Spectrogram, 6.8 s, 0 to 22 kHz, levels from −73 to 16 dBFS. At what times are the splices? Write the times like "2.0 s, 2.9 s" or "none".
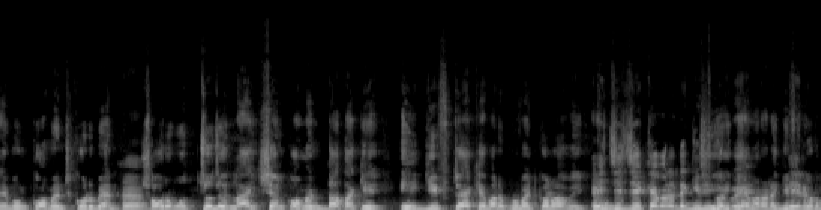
none

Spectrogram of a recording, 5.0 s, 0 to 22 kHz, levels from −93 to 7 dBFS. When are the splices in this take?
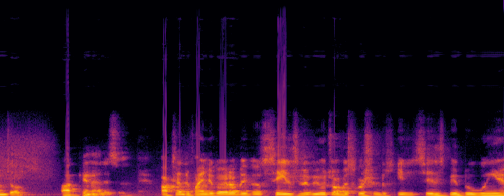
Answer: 1.4 s

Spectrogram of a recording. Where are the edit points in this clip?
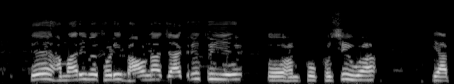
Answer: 2.5 s

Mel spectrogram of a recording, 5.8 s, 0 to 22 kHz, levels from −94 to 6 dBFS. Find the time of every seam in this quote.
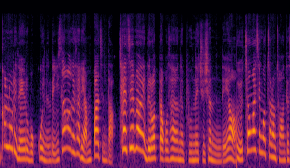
4.7 s

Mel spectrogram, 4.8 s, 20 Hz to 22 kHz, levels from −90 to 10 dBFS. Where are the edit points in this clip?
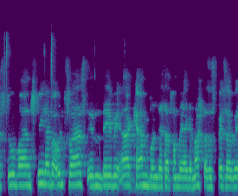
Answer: none

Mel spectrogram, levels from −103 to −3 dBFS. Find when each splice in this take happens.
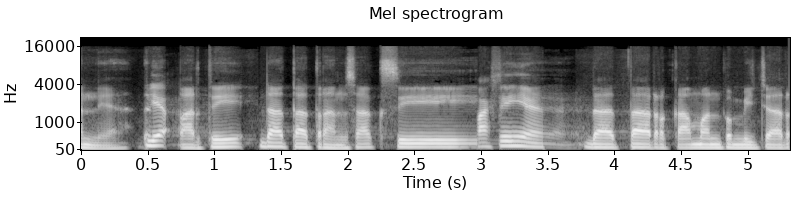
1.3 s

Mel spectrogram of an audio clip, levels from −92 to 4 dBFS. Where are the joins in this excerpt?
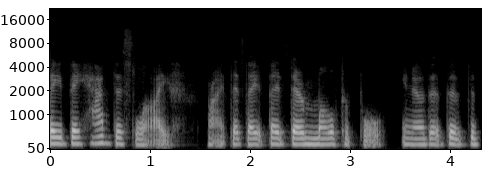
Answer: none

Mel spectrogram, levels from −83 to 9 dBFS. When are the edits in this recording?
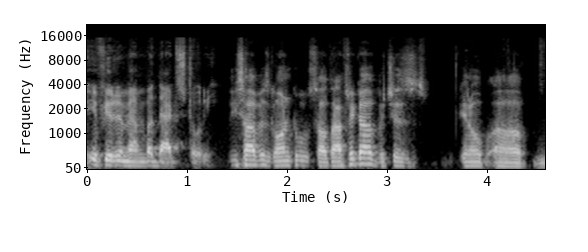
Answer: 1.5 s

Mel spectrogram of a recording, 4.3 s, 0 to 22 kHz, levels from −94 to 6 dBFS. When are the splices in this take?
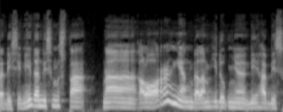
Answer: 1.4 s

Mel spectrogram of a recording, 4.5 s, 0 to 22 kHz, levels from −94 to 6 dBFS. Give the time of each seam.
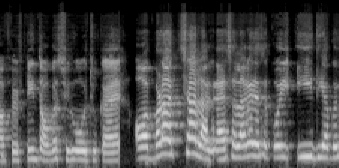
1.6 s

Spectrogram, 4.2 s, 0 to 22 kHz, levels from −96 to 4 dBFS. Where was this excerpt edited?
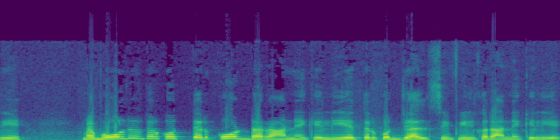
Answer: none

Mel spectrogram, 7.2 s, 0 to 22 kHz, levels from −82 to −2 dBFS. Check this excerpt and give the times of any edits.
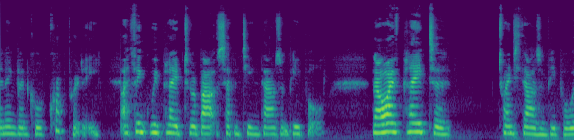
1.4 s

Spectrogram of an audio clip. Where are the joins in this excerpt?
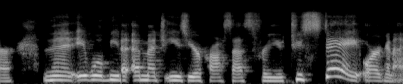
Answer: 1.2 s, 2.9 s

